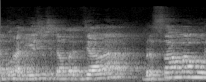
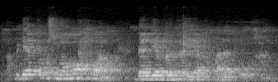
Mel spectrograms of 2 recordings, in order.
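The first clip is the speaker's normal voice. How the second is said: ordinary delivery, nothing marked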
